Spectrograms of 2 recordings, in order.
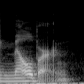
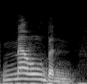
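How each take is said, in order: First: Said in the usual way. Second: MELBOURNE said "MEL-bn", pitched up then falling; mock "MEL-bn" for MELBOURNE; clipped-ending Melbourne. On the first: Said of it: "if I say Melbourne". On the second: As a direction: swallow the end of MELBOURNE to "MEL-bn", mimicking others. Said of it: "all of a sudden be like".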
